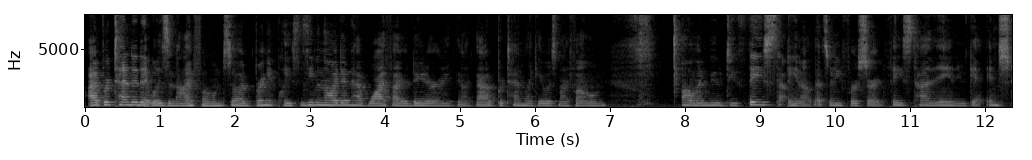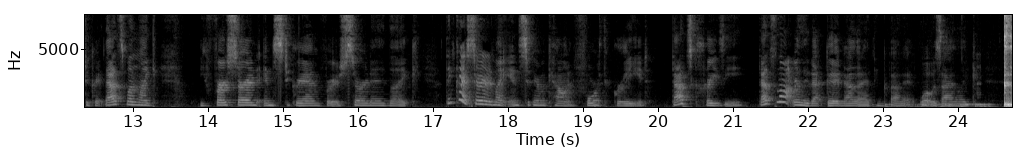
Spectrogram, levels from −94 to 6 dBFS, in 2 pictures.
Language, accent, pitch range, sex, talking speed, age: English, American, 190-235 Hz, female, 205 wpm, 10-29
